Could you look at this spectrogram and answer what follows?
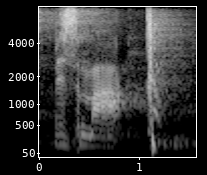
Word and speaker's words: Bismark: school and and they they can never say it right it's Bismarck and they say that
